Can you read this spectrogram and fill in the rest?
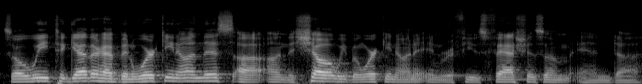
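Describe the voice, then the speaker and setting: A man's voice: mid-range voice, fairly even intonation, normal speed, creaky. A man hosting a political talk show, speaking earnestly and emphatically. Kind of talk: political commentary.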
